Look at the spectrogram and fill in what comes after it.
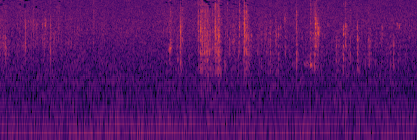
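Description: Close-up chewing of a breaded fried mozzarella stick: scattered soft crunchy clicks, a cluster about two seconds in, over a low steady hum.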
